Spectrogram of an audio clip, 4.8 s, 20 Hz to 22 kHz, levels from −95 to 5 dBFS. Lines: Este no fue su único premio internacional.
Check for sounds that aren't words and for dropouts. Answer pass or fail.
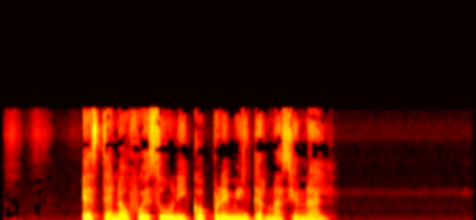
pass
